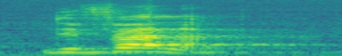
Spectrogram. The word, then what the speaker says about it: develop: here is that but the first and last syllable are almost inaudible develop develop develop so we've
